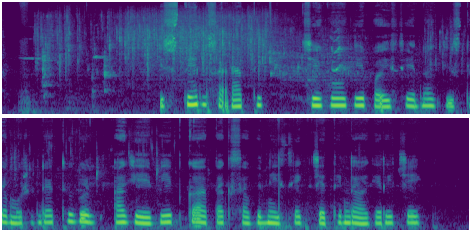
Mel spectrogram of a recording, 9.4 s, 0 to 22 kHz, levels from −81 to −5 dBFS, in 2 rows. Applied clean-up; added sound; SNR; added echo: none; Water tap, faucet; 17 dB; none.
